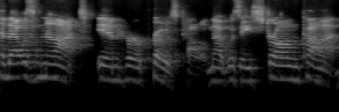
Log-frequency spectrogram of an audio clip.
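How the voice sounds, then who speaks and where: In a slight Southern US accent, a woman speaks at a medium pitch with monotone, flat intonation. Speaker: college dean. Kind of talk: casual talk.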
